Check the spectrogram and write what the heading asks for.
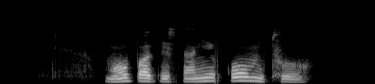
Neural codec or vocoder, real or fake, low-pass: none; real; 5.4 kHz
